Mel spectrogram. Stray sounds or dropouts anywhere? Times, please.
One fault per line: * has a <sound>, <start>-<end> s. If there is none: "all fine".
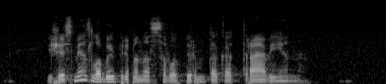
* has a dropout, 1.3-1.3 s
